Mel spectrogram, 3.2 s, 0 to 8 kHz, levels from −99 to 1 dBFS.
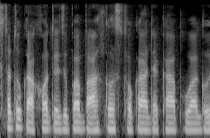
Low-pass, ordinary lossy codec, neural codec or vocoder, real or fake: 7.2 kHz; AAC, 48 kbps; none; real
